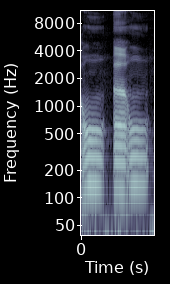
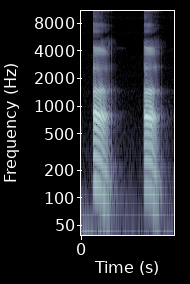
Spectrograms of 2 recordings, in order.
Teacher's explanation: Hamzah itu keluarnya ditenggorokan paling bawah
